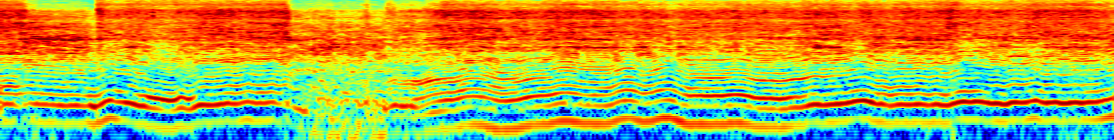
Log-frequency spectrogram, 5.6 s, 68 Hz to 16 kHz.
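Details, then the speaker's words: 2019 KTM 250SX two-stroke with Lectron Billetron 38 Pro carb, ridden during jet tuning: revs rise and fall with a sharp rattly edge under load, pinging/detonation from running lean. "this is still detonating I'll go 1/ 18 turn back out and I think that that'll end up being absolutely perfect"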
